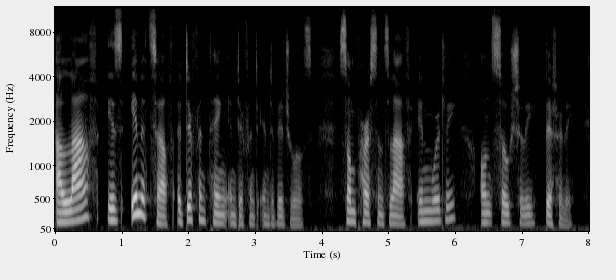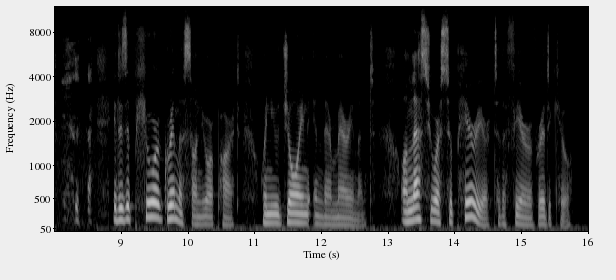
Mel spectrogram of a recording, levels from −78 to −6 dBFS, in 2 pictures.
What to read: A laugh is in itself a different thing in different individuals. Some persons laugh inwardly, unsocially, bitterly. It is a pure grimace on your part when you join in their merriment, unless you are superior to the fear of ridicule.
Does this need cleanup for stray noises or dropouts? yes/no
yes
